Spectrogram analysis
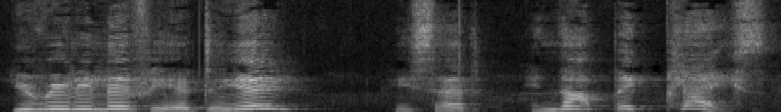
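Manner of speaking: high, loud astonished question; amazed boy. A narrator's reading. Runaway boy amazed at the narrator's huge home. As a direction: gasp at the size of the house.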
